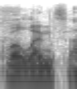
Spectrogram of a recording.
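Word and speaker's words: Wałęsa: If I've ever said a word correctly in my life, it was Lech Walesa.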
